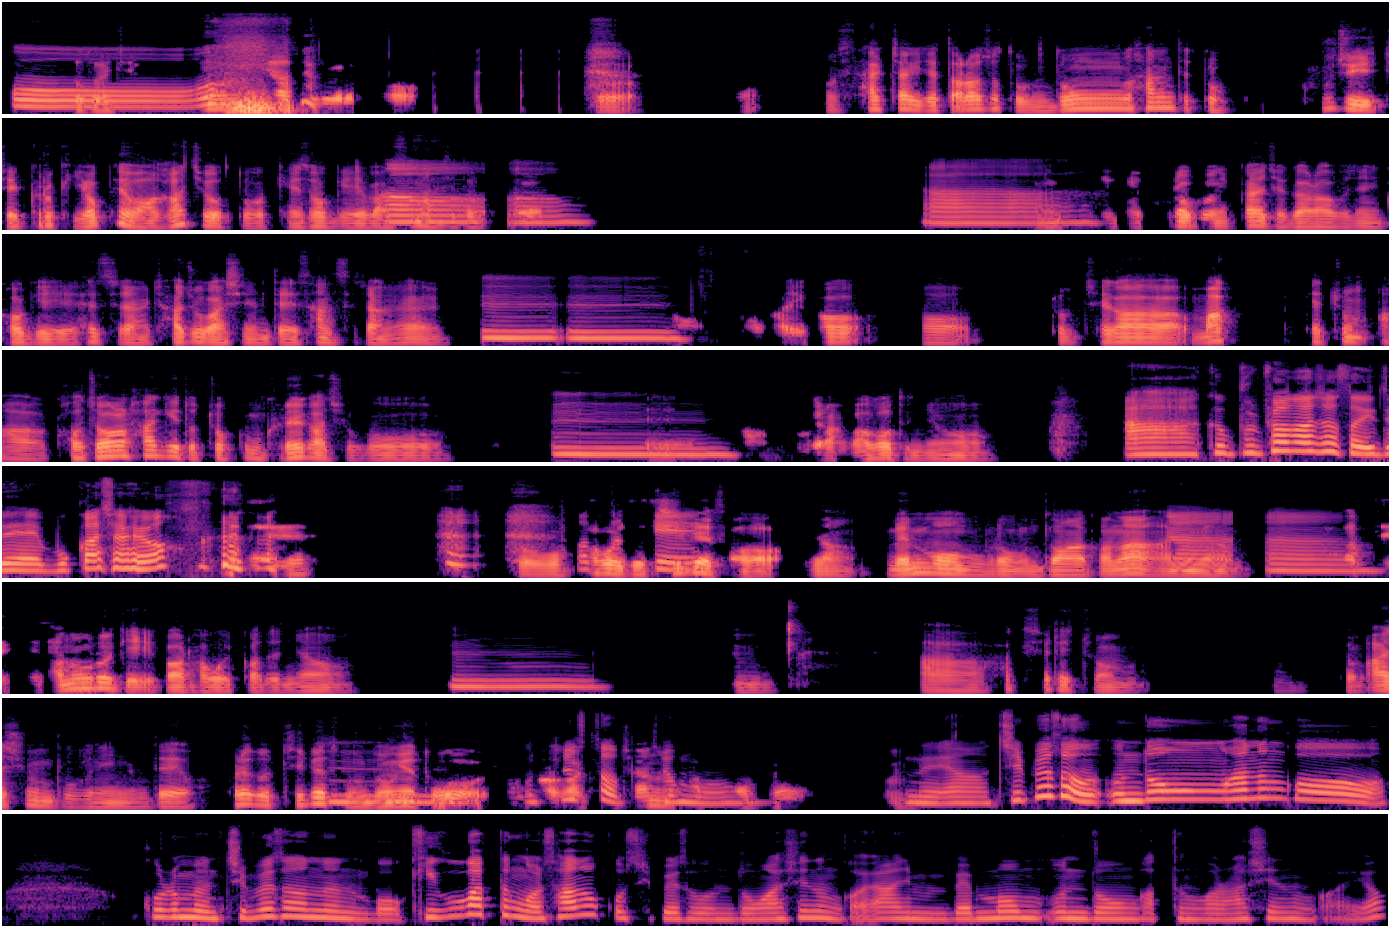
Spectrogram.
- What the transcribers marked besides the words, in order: laugh; tapping; laugh; other background noise; laughing while speaking: "가셔요?"; laugh; unintelligible speech
- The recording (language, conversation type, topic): Korean, unstructured, 헬스장 비용이 너무 비싸다고 느낀 적이 있나요?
